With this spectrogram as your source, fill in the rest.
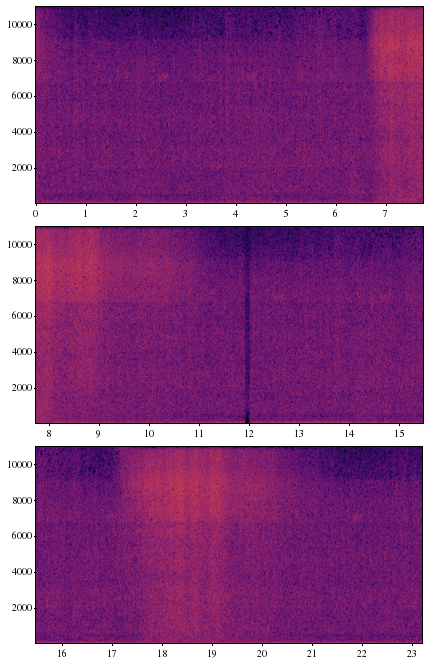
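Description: Water rushes along a ship's hull.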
